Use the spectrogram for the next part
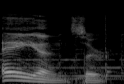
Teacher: The American accent makes this subtle transition that sounds like y between the A and the N. An. And then a flat sir. · The W is not pronounced. It totally disappears.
